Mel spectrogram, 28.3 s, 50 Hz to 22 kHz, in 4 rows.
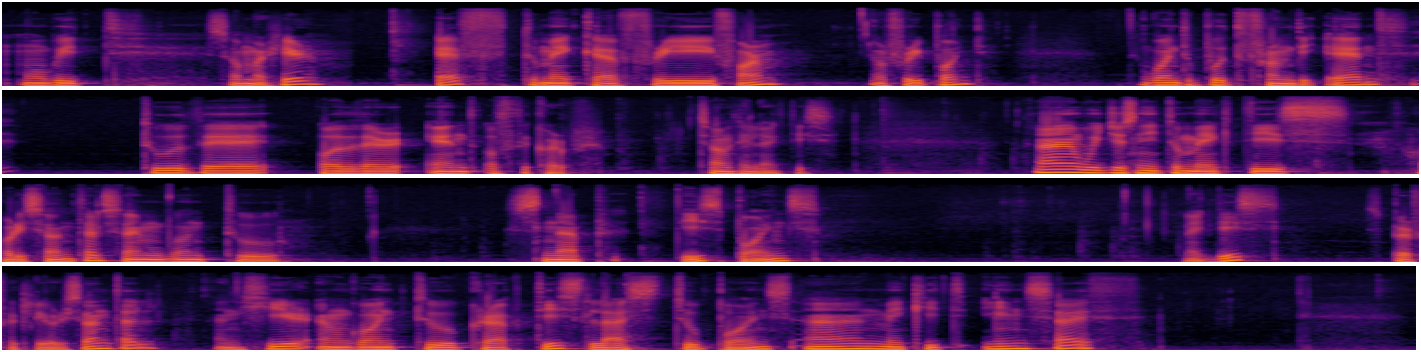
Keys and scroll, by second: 1.9 f, 11.4 1, 13.6 g, 17.3 g, 24.3 g.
